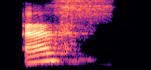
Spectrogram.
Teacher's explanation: एस में देखें अलिफ को भी बारीक अदा किया जाएगा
